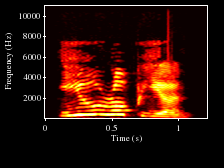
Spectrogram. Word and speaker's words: European: are called vowels right you have started any verb with this vowel but it doesn't sound like a vowel what it is see here european it has been started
